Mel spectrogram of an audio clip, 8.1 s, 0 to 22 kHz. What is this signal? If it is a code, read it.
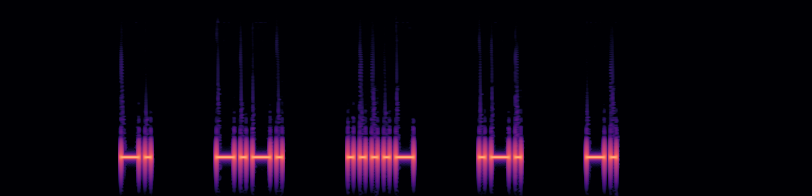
Morse code, heard as a keyed tone, about 20 wpm, spaced as for 10 wpm, 700 Hz. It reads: NC4RN
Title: 109 Lesson 18g - Letter m - Call Signs 20wpm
